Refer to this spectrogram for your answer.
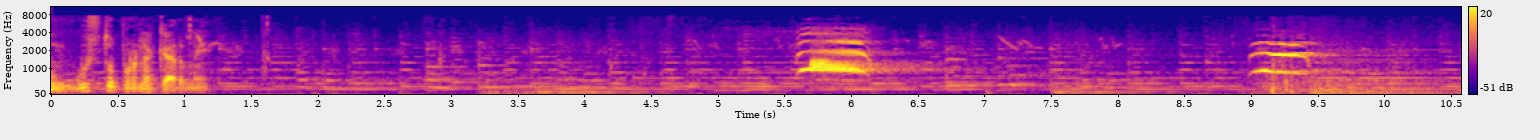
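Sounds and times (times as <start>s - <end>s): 
speech: 0.2s - 1.3s
crow cawing near a carcass: 5.4s - 7.0s, 9.0s - 9.8s.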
